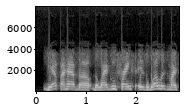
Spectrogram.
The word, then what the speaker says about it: Wagyu: You know what's cool about you is not only do you have Lexington Betty Smokehouse, but your Wagyu. Do I say that right? – Wagyu, yeah, you're pretty close. Wagyu beef.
